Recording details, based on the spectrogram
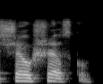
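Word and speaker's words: Ceaușescu: No, pero conozco bien su historia y sé bien cómo se pronunce. Es Shesevku su apellido.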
